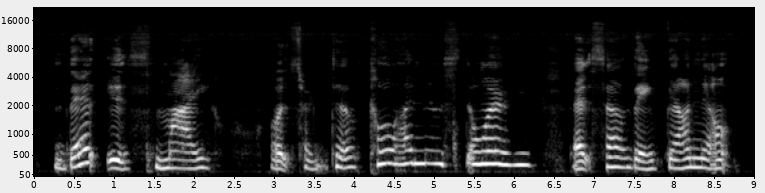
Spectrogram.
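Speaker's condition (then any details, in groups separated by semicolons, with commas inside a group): Cerebral palsy; speech affected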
